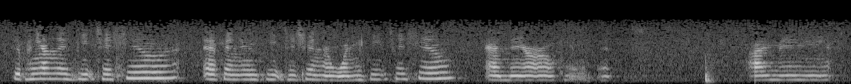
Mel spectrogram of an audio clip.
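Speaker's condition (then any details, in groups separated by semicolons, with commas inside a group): Speech impediment; may need to be asked to repeat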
